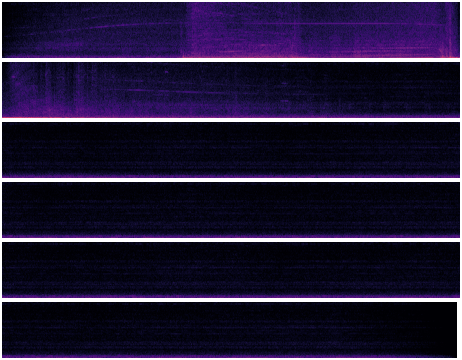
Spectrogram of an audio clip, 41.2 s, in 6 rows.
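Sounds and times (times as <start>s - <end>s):
evacuation warp fly-out effect: 2.6s - 15.5s.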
